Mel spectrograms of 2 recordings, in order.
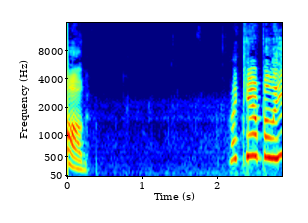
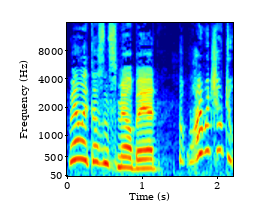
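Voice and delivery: ordinary talk, nothing marked

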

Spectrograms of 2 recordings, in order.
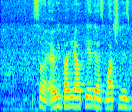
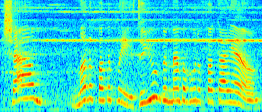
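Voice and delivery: angry rant; 2 semitones higher, 4 dB louder than usual. Real, not acted. Ranting at the ex who put hands on him, furious and loud.

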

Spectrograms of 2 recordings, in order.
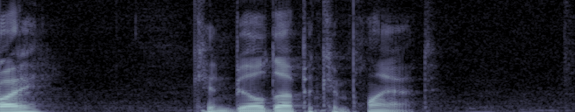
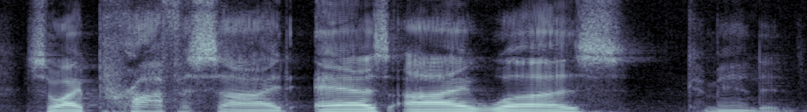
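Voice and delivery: Isaiah crying woe is me, loud; preaching at full force; 5 dB louder than usual. Acted.

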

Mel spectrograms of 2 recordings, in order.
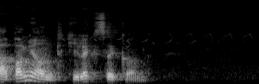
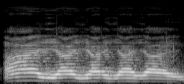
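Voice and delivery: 1 dismayed ow ow; 3 semitones higher, 6 dB louder, much slower than usual. Real, not acted. Failed throw in mini-game.

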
